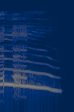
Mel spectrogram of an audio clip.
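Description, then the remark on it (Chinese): A voice imitates the squawk of the old woman's hen in a telling of The Ugly Duckling: one loud, high-pitched cry held for just over a second, sliding slightly downward before cutting off abruptly, with no other talk. “鸡说：“ 啊啊啊！”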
